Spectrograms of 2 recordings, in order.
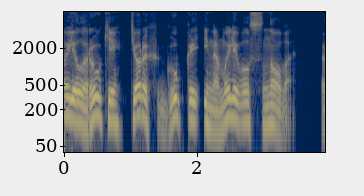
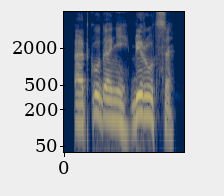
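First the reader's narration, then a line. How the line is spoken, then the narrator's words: Hoarse question. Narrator (Russian): спросил он сипло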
